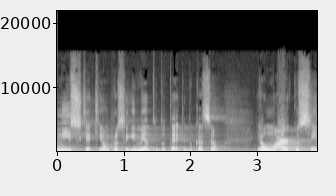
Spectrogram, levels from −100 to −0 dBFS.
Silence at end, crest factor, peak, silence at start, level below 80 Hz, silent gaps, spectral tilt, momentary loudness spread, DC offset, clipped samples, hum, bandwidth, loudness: 0 s; 14 dB; 0 dBFS; 0 s; -34 dBFS; none; -4 dB/octave; 9 LU; 0.3%; under 0.1%; none; 16 kHz; -14 LUFS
